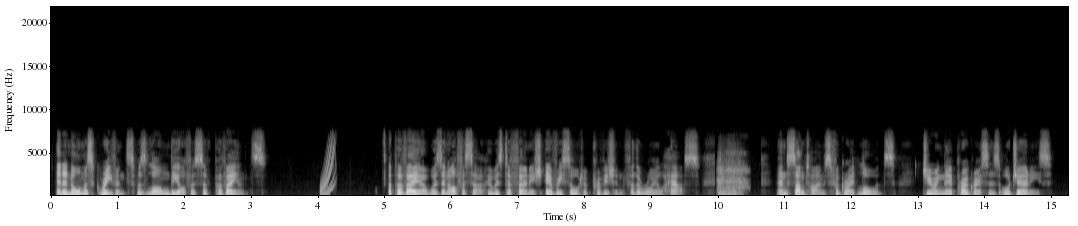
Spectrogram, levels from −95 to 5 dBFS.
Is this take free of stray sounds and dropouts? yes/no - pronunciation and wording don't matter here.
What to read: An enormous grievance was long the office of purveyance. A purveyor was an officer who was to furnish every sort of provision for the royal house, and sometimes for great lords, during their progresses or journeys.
no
